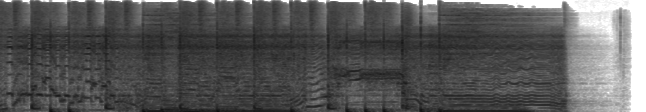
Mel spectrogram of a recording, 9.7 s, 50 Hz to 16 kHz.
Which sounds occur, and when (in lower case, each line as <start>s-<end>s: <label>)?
0.0s-8.5s: music
0.0s-9.3s: background noise
9.2s-9.5s: generic impact sounds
